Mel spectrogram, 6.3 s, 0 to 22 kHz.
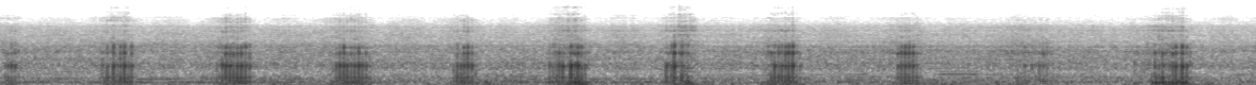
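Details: Chotu, a pet Labrador, snoring in its sleep. Short nasal rasps come in a steady series, roughly 107 per minute, each a brief rattling snort, with constant low-pitched room noise underneath.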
